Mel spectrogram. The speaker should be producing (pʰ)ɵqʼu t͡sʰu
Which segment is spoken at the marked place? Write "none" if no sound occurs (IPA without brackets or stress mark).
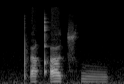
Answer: pʼ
